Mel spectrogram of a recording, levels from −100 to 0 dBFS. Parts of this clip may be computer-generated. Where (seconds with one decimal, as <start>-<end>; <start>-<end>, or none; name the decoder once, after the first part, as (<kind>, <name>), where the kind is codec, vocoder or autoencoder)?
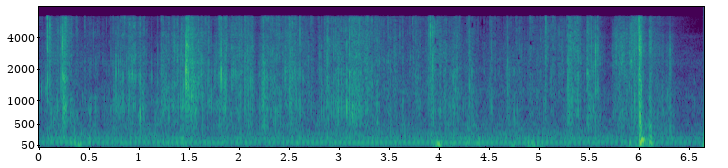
0.0-2.6 (codec, HILCodec); 5.5-6.7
